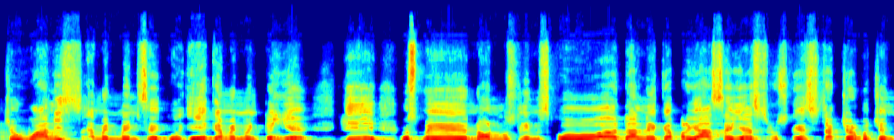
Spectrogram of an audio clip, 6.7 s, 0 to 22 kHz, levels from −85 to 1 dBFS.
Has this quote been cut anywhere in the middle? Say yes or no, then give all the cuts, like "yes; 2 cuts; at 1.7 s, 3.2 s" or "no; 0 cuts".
no; 0 cuts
